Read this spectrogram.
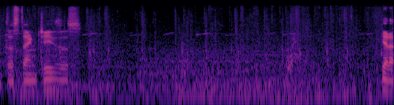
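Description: Footsteps tread quickly over soft forest ground.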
